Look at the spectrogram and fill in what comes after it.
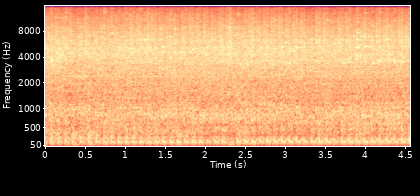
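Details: Nibbi G619 walk-behind tractor engine after carburettor cleaning to cure hunting; throttle in lowest position, low even chuffing idle, no hunting or surging, like a sewing machine.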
